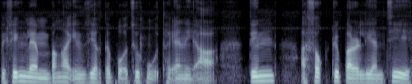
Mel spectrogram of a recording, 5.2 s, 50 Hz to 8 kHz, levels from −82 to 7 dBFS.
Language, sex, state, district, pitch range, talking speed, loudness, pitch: Mizo, male, Mizoram, Aizawl, 100-120 Hz, 200 wpm, -21 LUFS, 110 Hz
